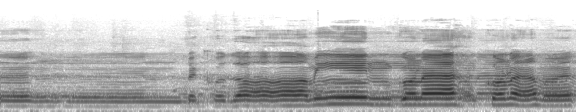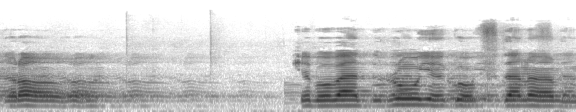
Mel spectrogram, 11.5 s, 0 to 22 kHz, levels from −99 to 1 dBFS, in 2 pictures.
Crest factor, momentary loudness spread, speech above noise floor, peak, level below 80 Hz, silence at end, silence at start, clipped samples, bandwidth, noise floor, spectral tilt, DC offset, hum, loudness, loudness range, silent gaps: 18 dB; 19 LU; 37 dB; -6 dBFS; -76 dBFS; 0 s; 0 s; under 0.1%; 11 kHz; -61 dBFS; -3.5 dB/octave; under 0.1%; none; -23 LUFS; 8 LU; none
